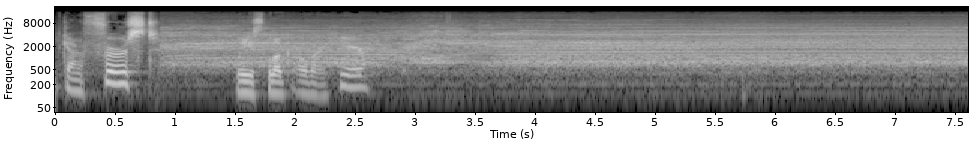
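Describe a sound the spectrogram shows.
A heat gun blows hot air with a steady whooshing roar.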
